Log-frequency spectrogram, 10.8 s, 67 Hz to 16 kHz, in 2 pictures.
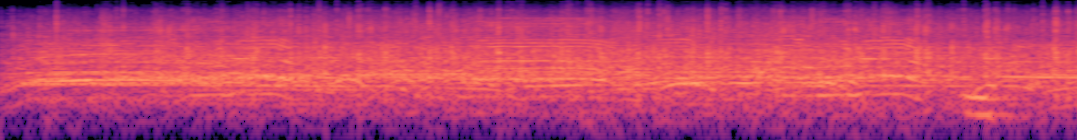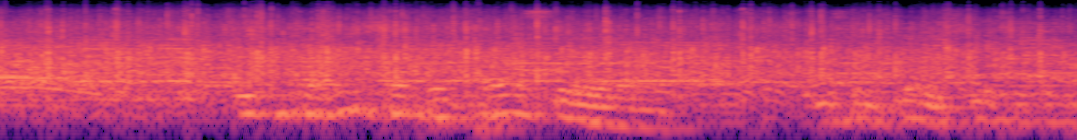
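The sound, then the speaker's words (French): A crowd applauds the 90 skippers and the Mini class of the 2023 Mini Transat sailing race steadily throughout, dense clapping with scattered cheers and voices mixed in, sustained at a fairly even loudness for the whole stretch. “Vous pouvez vous applaudir et on peut les applaudir.”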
